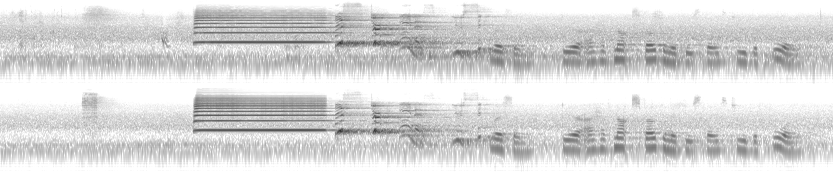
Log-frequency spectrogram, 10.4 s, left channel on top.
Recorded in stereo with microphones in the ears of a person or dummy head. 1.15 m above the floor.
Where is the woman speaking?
30° right (ahead or behind), 0.5 m.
